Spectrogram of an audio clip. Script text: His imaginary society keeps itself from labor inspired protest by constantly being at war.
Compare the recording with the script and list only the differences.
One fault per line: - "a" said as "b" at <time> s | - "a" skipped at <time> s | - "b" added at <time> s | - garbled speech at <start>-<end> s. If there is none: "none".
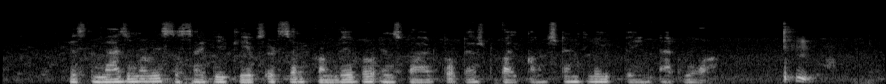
none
